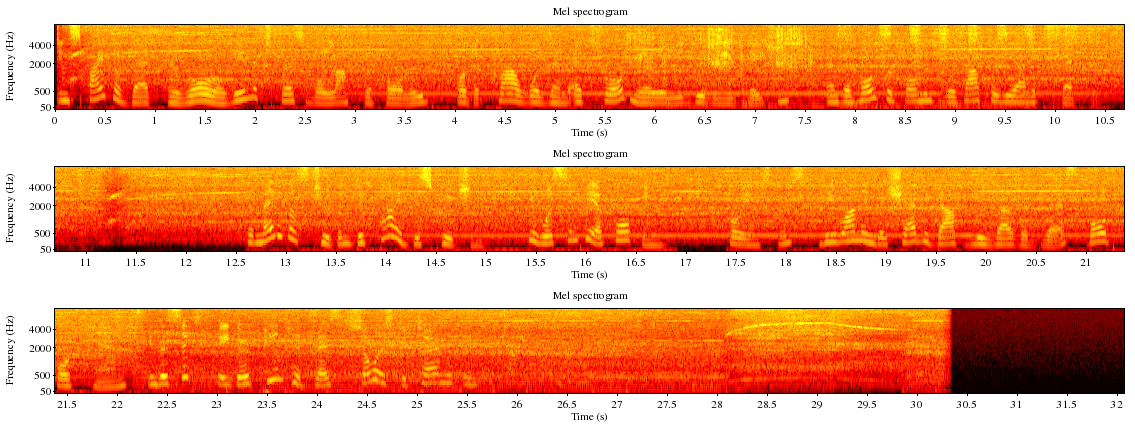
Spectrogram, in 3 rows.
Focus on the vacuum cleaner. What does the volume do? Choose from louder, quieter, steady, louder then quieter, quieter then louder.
steady.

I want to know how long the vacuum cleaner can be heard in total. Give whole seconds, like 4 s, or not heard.
30 s.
